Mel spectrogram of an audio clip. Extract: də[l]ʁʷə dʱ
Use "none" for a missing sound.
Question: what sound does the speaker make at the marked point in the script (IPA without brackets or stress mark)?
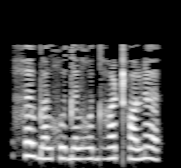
l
